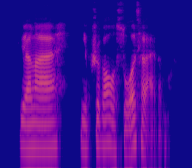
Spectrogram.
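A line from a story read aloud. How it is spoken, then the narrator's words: Plain. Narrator (Chinese): 他说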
